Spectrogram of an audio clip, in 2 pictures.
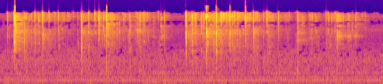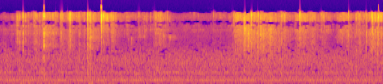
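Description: A small knife blade shaves and carves a hand-sized, gold-coated solid bar of dry soap held in one hand with long white nails, and the crumbs fall onto the table. Dense, crisp crackling and scraping runs steadily throughout, with bright brittle snaps standing out now and then over a low, constant hum.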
